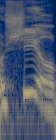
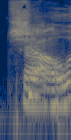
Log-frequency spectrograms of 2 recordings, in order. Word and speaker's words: Sheele: And it's spelled S-H-E-E-L-E. – Yeah. – Oh. – So I'm like, oh, Shiel. But then they said Shell.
